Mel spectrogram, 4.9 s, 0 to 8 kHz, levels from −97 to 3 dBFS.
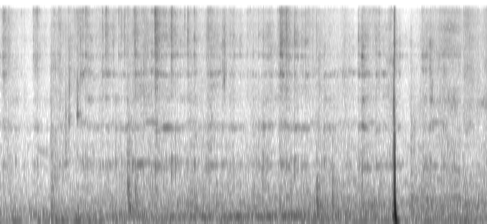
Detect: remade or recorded remade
